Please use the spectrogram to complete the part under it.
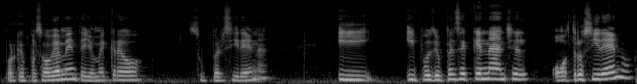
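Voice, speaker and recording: A young Mexican woman telling a frightening personal story in casual chat, animated and swearing freely. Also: medium pitch, moderate pace. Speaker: guest.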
